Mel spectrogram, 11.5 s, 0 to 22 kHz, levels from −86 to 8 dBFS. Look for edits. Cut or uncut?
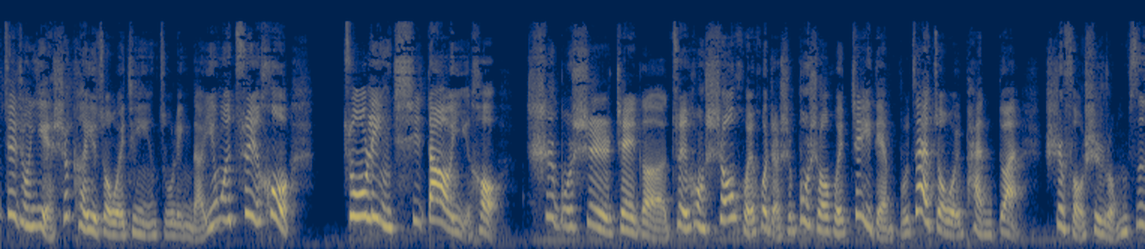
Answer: uncut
